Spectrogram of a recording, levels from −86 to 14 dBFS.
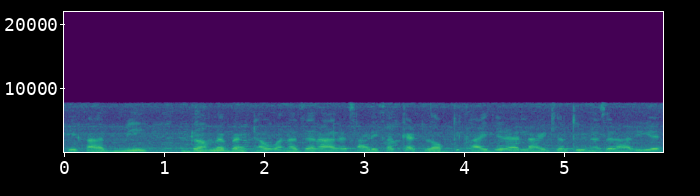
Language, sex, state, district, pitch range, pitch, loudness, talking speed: Hindi, male, Chhattisgarh, Raipur, 175-190 Hz, 185 Hz, -18 LUFS, 240 wpm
